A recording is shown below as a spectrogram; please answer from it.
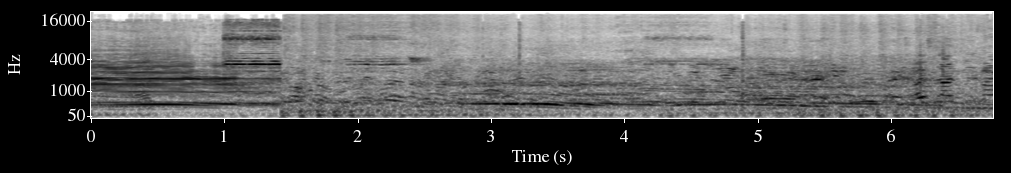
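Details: Sahiwal bull calves at a cattle market in Mymensingh, Bangladesh, on 7 July. A low, steady, drawn-out moo holds for about a second at the start and sounds again near three seconds, over haggling voices and market crowd noise.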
